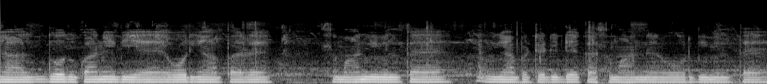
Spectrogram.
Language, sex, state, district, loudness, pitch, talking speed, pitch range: Hindi, male, Rajasthan, Bikaner, -15 LUFS, 110 Hz, 180 wpm, 110-115 Hz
